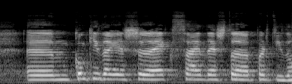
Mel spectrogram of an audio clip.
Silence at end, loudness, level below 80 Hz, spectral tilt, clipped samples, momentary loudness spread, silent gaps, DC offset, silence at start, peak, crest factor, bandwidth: 0 s; -15 LUFS; -62 dBFS; -4 dB/octave; under 0.1%; 5 LU; none; under 0.1%; 0 s; 0 dBFS; 14 dB; 12 kHz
